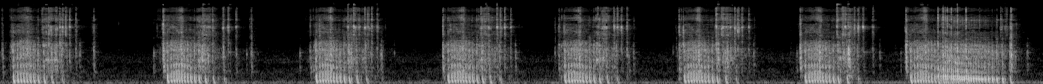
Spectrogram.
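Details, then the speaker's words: 1985 Homelite Super XL chainsaw, cold start after a year unused, half choke, leaky tank: about eight short revving bursts roughly every 1.5 seconds, each rising cleanly with a deep roar and no sputter; runs healthily. "Got a good roar to it. Deep sound for a chainsaw."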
